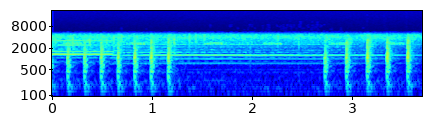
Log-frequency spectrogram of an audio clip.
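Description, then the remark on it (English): Two quick bursts of knocking on the door of a dark small frame building on a side street near a park, serving as an office and living quarters, about six or seven firm raps each, separated by a short pause. The knocks are sharp and evenly spaced, with no voices. “But in the hope he might be asleep in his little apartment up above, I knocked.”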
